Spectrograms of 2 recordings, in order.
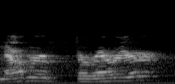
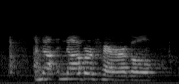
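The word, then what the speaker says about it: Knauber-Ferriegel: So, is it pronounced Naber-Farragle? Naber-Farragle.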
